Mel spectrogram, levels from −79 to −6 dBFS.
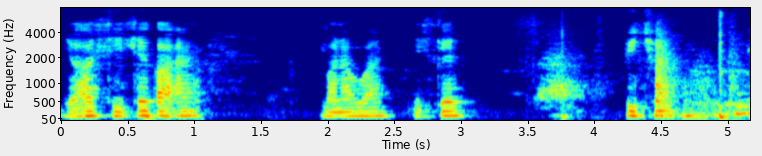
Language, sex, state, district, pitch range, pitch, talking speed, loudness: Hindi, male, Bihar, Jahanabad, 115-125 Hz, 120 Hz, 115 wpm, -28 LUFS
